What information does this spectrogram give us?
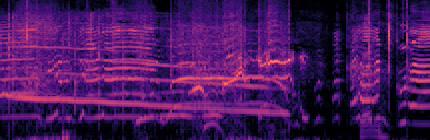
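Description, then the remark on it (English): A young girl, the speaker's daughter, lets out loud, shrill screeches, high-pitched and sweeping up and down, with brief breaks and other voices and laughter mixed in around her. “Loud screeches from my daughter.”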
